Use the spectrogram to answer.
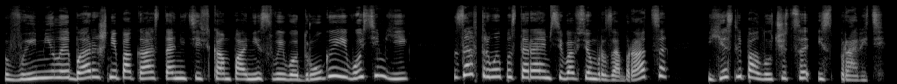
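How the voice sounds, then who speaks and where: A woman's voice: high voice, lively intonation, a little fast, darkish tone, dry recording, studio quality. A woman voicing a fussy, fretful little official who wails and frets breathlessly. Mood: flustered wailing. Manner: wailing, breathless, flustered.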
